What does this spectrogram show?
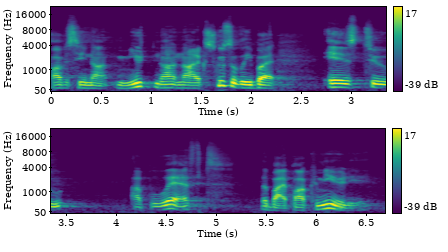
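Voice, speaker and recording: A man giving a presentation, explaining investing in an easygoing way with some restarts. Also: medium pitch. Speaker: investment speaker. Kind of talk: presentation talk.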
